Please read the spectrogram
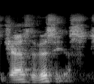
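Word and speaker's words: Jasudavicius: I've been saying just do the vicious. It's Jazz DeVicious.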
